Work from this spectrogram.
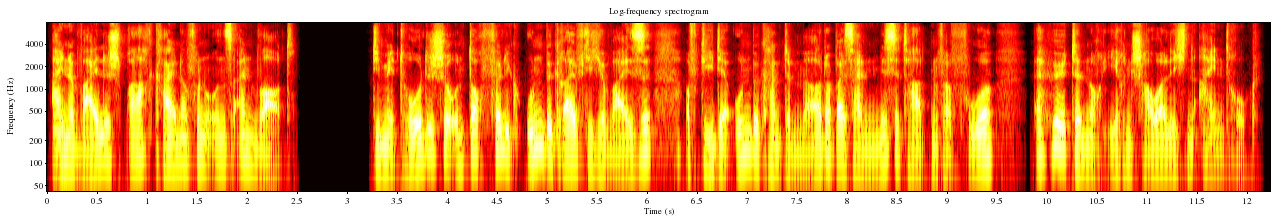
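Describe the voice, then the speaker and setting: A man reading a classic detective story aloud, his voice extremely deep and gravelly with a husky edge. He narrates in a measured, grave storytelling manner. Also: very animated, dark tone. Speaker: audiobook narrator. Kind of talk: scripted narration.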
